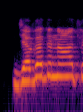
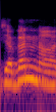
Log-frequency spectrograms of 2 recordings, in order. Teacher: त के बाद न आने पर त का भी न हो जाएगा।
